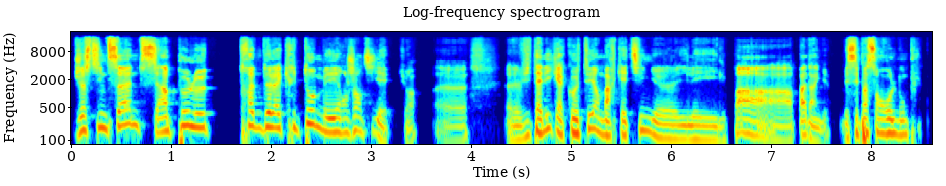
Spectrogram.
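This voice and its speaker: A man co-hosting a casual live stream, rambling through stories in slangy speech full of fillers. His voice sits at an ordinary pitch and sounds dry and close, with little room around it. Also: very animated, brisk, vocal fry, no room sound. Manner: loose, slangy storytelling with many fillers. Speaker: co-host of a crypto live stream. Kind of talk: casual chat.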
